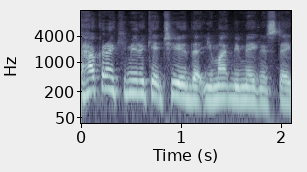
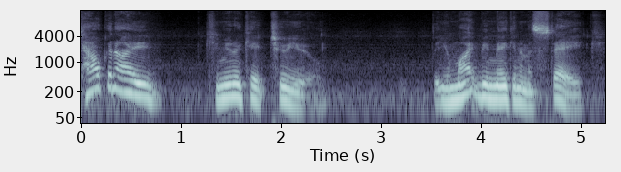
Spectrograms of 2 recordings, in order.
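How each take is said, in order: First: It is spoken quickly, without pauses. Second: It is spoken slowly, with pauses. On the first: The listener has no time to take in the question. The speaker calls it wrong. "Because you say it too fast" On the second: The listener is given time to think about the question. The speaker calls it right. "Notice the verbal pausing there, the verbal pacing"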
